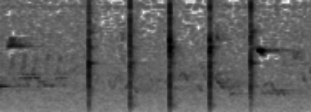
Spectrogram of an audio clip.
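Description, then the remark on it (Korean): A person in the Paleolithic era breaks stone with a large hammer on a spring afternoon, striking five times in a steady rhythm, each blow a sharp crack, with faint birdsong chirping in the quiet background. “그가 큰 망치를 들어 돌을 퍽퍽 깹니다.”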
